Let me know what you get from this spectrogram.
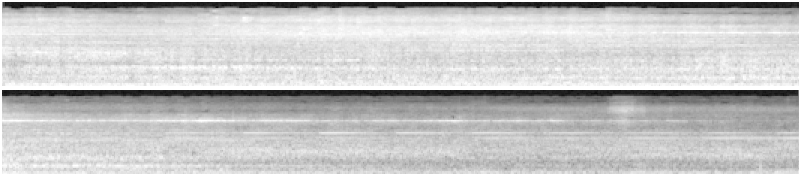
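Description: BNSF diesel-hauled double-stack intermodal train passing close by: a heavy, loud rumble of the locomotive and well cars on the rails. About four seconds in the rumble eases and steady high-pitched tones come in over a more distant train.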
